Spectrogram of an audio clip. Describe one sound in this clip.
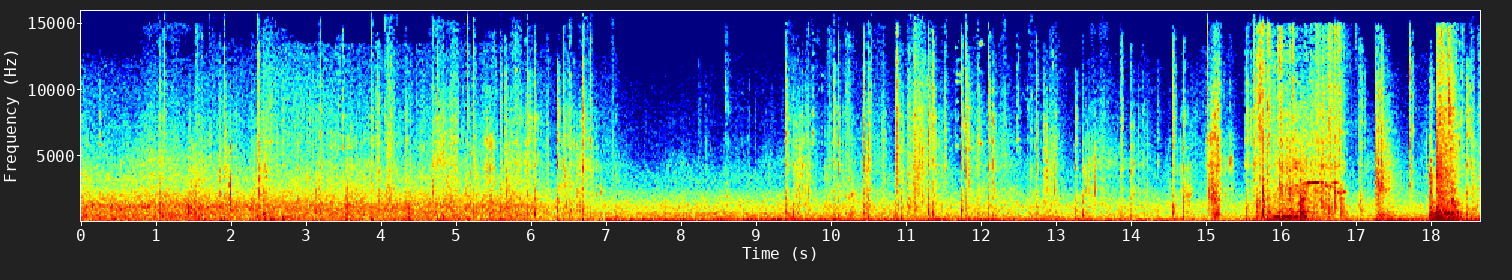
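Slow footsteps tread across a hard, gritty floor.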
